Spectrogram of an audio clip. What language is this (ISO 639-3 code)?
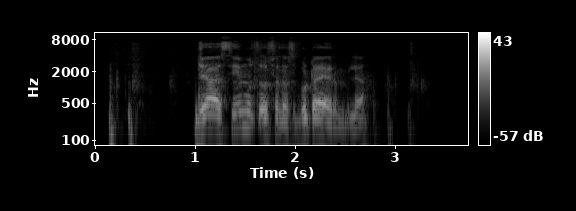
bsk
